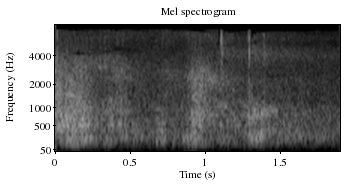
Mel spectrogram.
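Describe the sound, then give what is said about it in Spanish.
Wind buffets a microphone outdoors in a park in Houston while a person rides a bicycle, in a few loud gusts, each a deep, muffled rumble that swells and fades, with a steady low roar between them and no one speaking. “Y disculpen si se escucha mucho aire de repente”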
